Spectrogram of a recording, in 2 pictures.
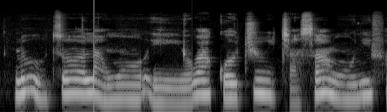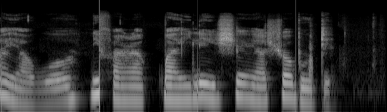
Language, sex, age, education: Yoruba, female, 15-29, tertiary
